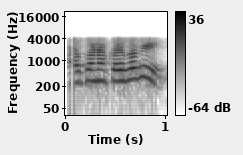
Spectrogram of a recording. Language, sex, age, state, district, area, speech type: Odia, female, 30-45, Odisha, Sambalpur, rural, conversation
